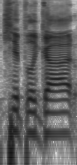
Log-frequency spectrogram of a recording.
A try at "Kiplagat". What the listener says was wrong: When you pronounce Kiplingat, you have a really soft N in the middle of it. You make it sound like Kiplagat.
